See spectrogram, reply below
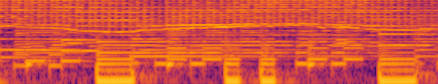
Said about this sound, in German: Da klingelt es an der Haustür.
